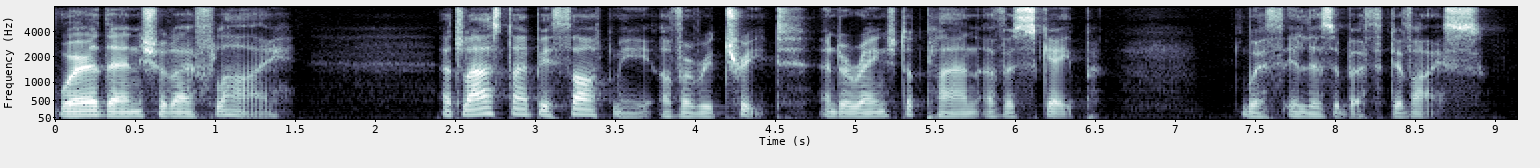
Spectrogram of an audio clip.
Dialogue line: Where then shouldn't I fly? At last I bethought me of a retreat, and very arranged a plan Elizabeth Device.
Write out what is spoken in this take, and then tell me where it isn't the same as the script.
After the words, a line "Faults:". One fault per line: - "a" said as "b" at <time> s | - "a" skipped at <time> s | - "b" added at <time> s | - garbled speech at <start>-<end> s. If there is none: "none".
Where then should I fly? At last I bethought me of a retreat, and arranged a plan of escape with Elizabeth Device.
Faults:
- "shouldn't" said as "should" at 0.6 s
- "very" skipped at 4.9 s
- "of escape with" added at 5.8 s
